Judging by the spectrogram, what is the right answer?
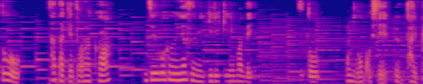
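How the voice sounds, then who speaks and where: Over music in the background, someone mumbles at a very fast pace with lively intonation. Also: woman. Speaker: anime fan hobby YouTuber. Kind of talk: casual commentary while browsing character list. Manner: mumbling, low-key.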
